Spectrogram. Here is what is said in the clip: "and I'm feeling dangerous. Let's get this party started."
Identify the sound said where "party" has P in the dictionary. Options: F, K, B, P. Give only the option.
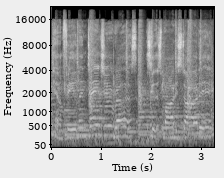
B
